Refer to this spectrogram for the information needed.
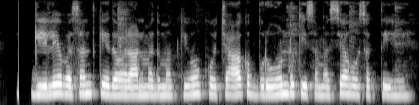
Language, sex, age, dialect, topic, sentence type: Hindi, female, 18-24, Awadhi Bundeli, agriculture, statement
